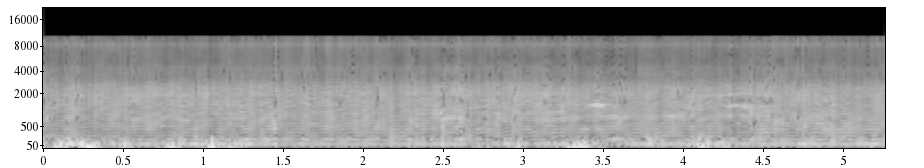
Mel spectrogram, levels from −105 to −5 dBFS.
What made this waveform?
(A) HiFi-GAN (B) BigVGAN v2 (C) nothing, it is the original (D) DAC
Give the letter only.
B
